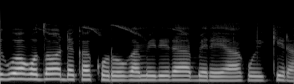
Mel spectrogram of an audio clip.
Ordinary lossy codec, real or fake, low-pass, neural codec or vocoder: none; real; 7.2 kHz; none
